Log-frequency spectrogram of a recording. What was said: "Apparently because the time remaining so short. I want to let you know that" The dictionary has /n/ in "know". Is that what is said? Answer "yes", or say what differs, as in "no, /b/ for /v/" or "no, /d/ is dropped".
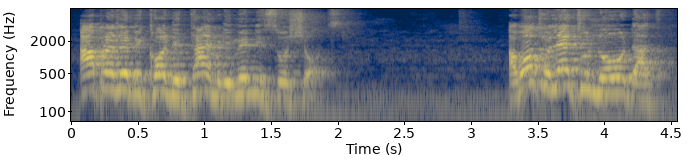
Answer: yes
